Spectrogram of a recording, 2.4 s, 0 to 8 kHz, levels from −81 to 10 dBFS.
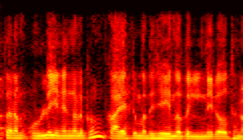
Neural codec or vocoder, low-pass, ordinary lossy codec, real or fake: codec, 16 kHz, 2 kbps, X-Codec, HuBERT features, trained on general audio; 7.2 kHz; none; fake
